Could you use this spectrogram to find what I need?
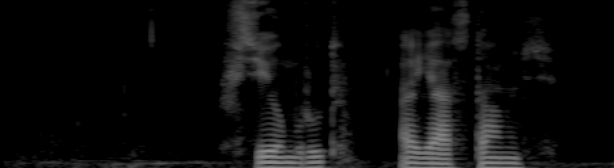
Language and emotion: Russian, sad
